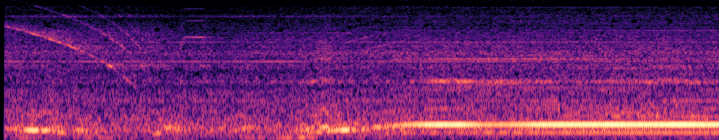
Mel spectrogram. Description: It only grinds or vibrates when it's on the x axis. It sounds like it was coming from the bottom bearing.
